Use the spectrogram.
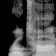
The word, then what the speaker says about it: Rotan: may be up here, Rotan, we're seeing winds on radar well over 75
